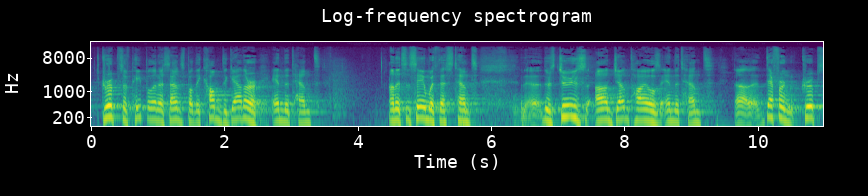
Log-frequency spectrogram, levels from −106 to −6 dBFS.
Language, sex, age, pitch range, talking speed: English, male, 20-39, 155-185 Hz, 165 wpm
